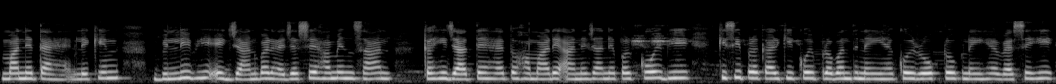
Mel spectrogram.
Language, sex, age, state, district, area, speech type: Hindi, female, 18-30, Bihar, Muzaffarpur, rural, spontaneous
